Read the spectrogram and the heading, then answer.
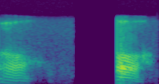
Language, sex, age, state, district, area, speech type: Bodo, male, 45-60, Assam, Chirang, rural, conversation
